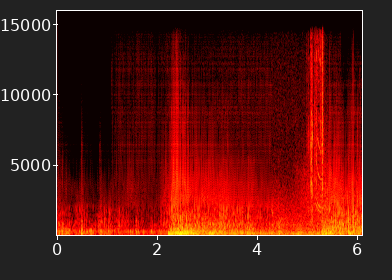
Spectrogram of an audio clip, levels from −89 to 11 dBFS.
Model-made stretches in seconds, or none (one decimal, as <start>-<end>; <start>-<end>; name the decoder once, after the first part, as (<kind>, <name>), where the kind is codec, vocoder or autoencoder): 0.0-4.3 (vocoder, BigVGAN v2); 5.4-6.1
